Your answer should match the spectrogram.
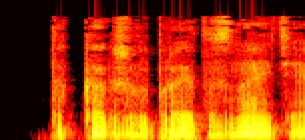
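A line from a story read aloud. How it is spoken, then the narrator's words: Barely audible question. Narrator (Russian): опять чуть слышно спросила она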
